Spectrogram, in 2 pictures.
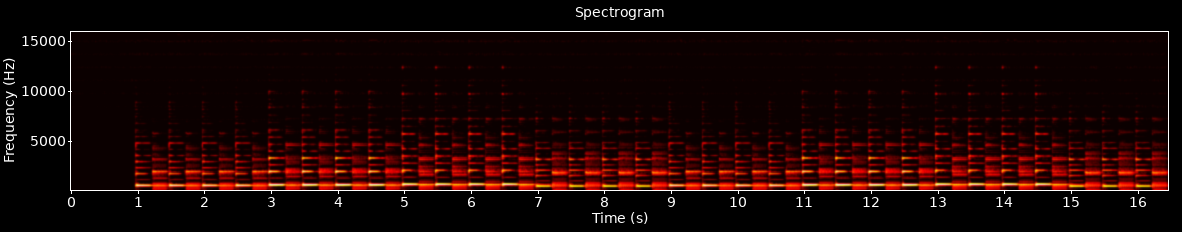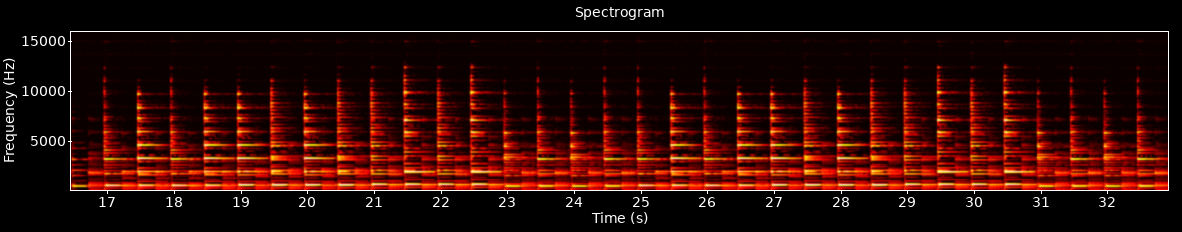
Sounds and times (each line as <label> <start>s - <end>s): Piano 1.0s - 32.9s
